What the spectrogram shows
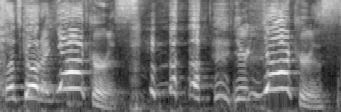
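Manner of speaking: mock, cheerful commercial-announcer delivery.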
